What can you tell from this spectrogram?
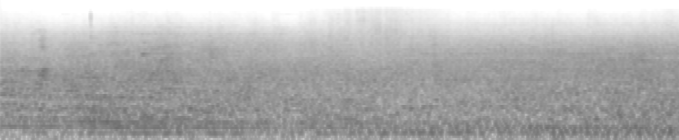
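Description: Steady engine drone with a low hum, unchanging in level, over outdoor background noise.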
